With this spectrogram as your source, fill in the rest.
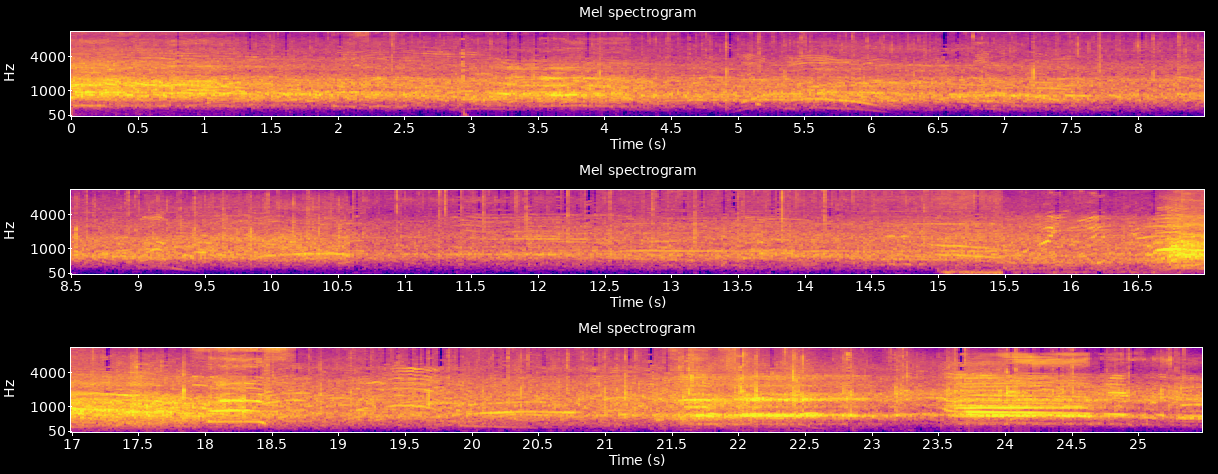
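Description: A young man shouts and sings excitedly close by.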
